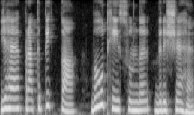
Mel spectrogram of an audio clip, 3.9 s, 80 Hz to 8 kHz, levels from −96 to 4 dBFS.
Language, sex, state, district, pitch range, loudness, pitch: Hindi, female, Goa, North and South Goa, 210-260 Hz, -13 LUFS, 230 Hz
